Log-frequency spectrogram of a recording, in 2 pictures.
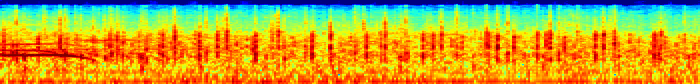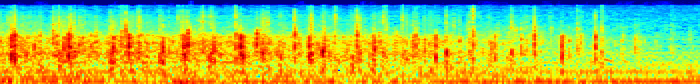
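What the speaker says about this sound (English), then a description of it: "Let's give them a round of applause for joining us today." Audience applause at a Greeley West High School graduation ceremony, a steady, fairly faint wash of many hands clapping that carries on throughout.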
